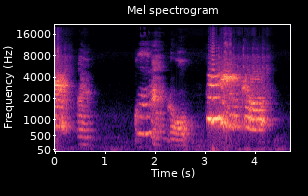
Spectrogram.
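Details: Angry pet African grey parrot in Korea, reportedly upset by a spotted calf, voices several rich, nasal, speech-like phrases with falling tones, then a loud harsh outburst in a quiet room.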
